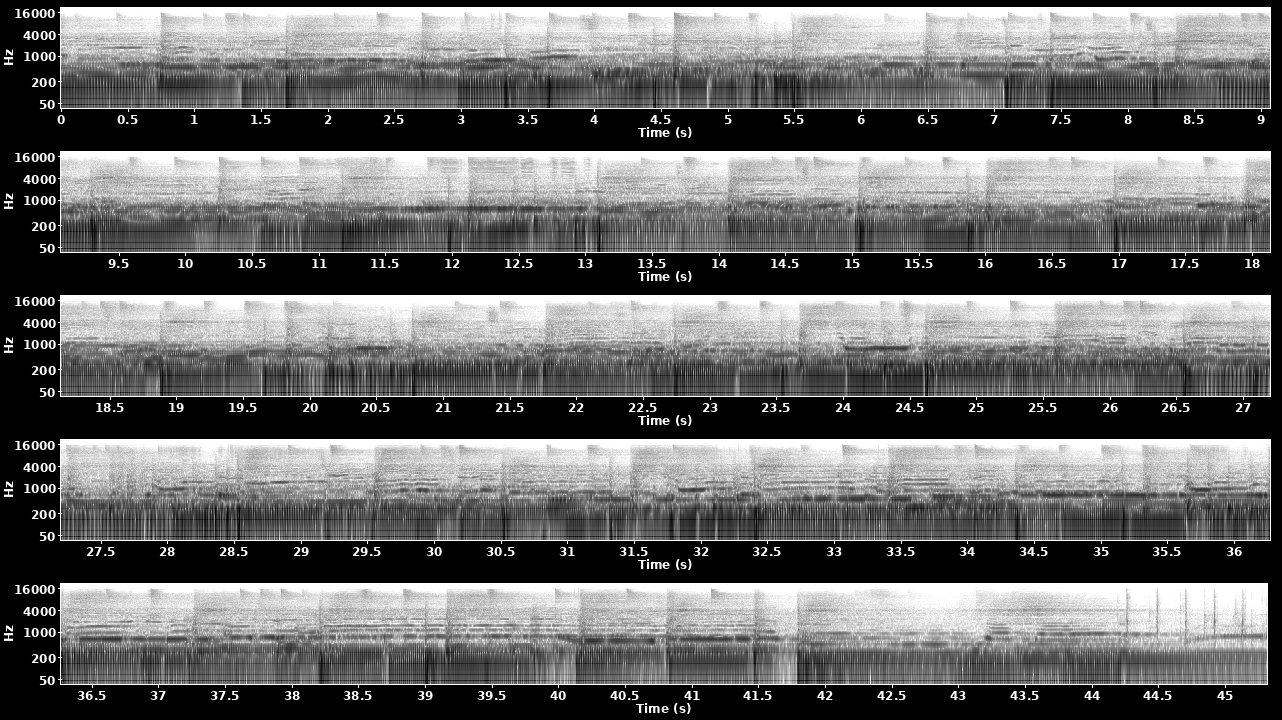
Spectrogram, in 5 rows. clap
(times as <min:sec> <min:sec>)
0:44.2 0:45.3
